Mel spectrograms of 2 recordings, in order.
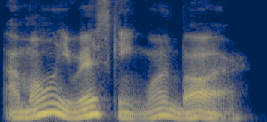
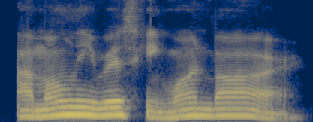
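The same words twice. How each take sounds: First: Said in the usual way. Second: "I'm only risking one bar" pushed out higher and louder; emphatic repeat. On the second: Shown as a demonstration. Trader restating the risk rule to students, "I'm only risking one bar" said emphatically. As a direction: hit "I'm only risking one bar" hard, pitched up with extra force. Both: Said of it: "just to put some emphasis on this".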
